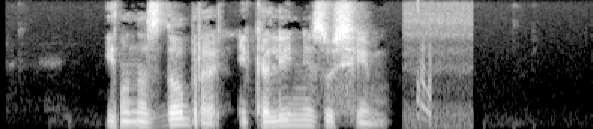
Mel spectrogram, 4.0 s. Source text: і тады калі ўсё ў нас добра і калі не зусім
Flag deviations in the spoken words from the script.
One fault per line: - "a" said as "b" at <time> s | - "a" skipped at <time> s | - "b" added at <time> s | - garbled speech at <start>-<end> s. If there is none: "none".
- "тады калі ўсё" skipped at 0.8 s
